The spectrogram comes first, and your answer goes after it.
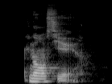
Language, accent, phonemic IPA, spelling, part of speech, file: French, France, /tə.nɑ̃.sjɛʁ/, tenancière, noun, LL-Q150 (fra)-tenancière.wav
- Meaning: 1. female equivalent of tenancier: female manager (of a hotel, etc.) 2. madam (woman in charge of a brothel)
